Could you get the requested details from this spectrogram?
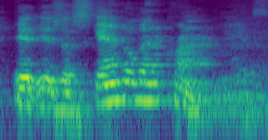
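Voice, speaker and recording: A man speaks at a very slow pace with an Alabama accent and lively intonation. Audible room echo surrounds his voice. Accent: Southern US (Alabama). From US South, lower Alabama. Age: 70s. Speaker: civil rights activist. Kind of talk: speech to a gathering.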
